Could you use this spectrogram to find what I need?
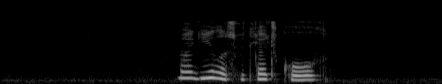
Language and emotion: Russian, sad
